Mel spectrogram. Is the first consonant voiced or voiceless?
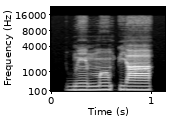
voiced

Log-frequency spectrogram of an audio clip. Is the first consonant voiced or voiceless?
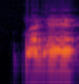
voiceless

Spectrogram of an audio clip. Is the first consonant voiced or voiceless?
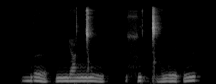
voiced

